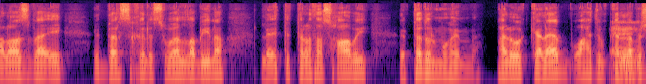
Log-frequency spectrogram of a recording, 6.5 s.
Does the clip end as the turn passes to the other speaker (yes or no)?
no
